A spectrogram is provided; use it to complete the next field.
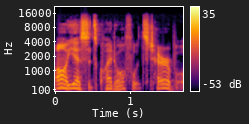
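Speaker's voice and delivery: put-on, high, condescending, talking-down tone. Retelling a character's reply about the mess: imitating a condescending tone. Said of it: "you would say this in kind of a condescending tone".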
